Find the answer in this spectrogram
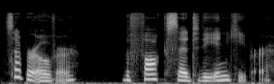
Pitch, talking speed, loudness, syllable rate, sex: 200 Hz, 175 wpm, -18 LUFS, 5.3 syllables/s, female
